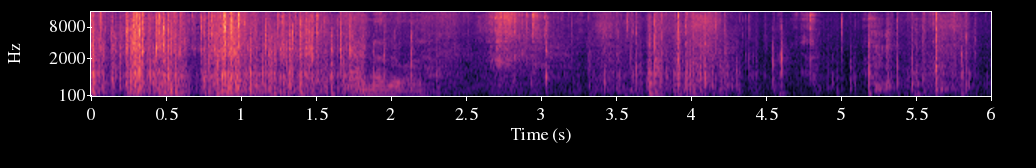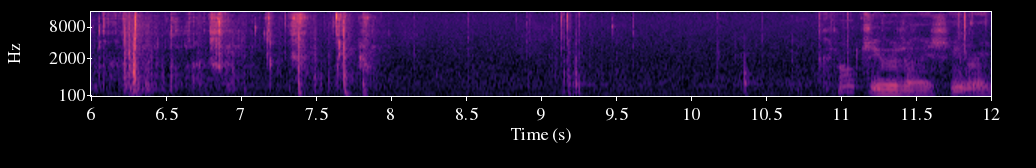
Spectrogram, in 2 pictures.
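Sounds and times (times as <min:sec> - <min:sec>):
crunchy snack chewing: 0:03.7 - 0:08.0.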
